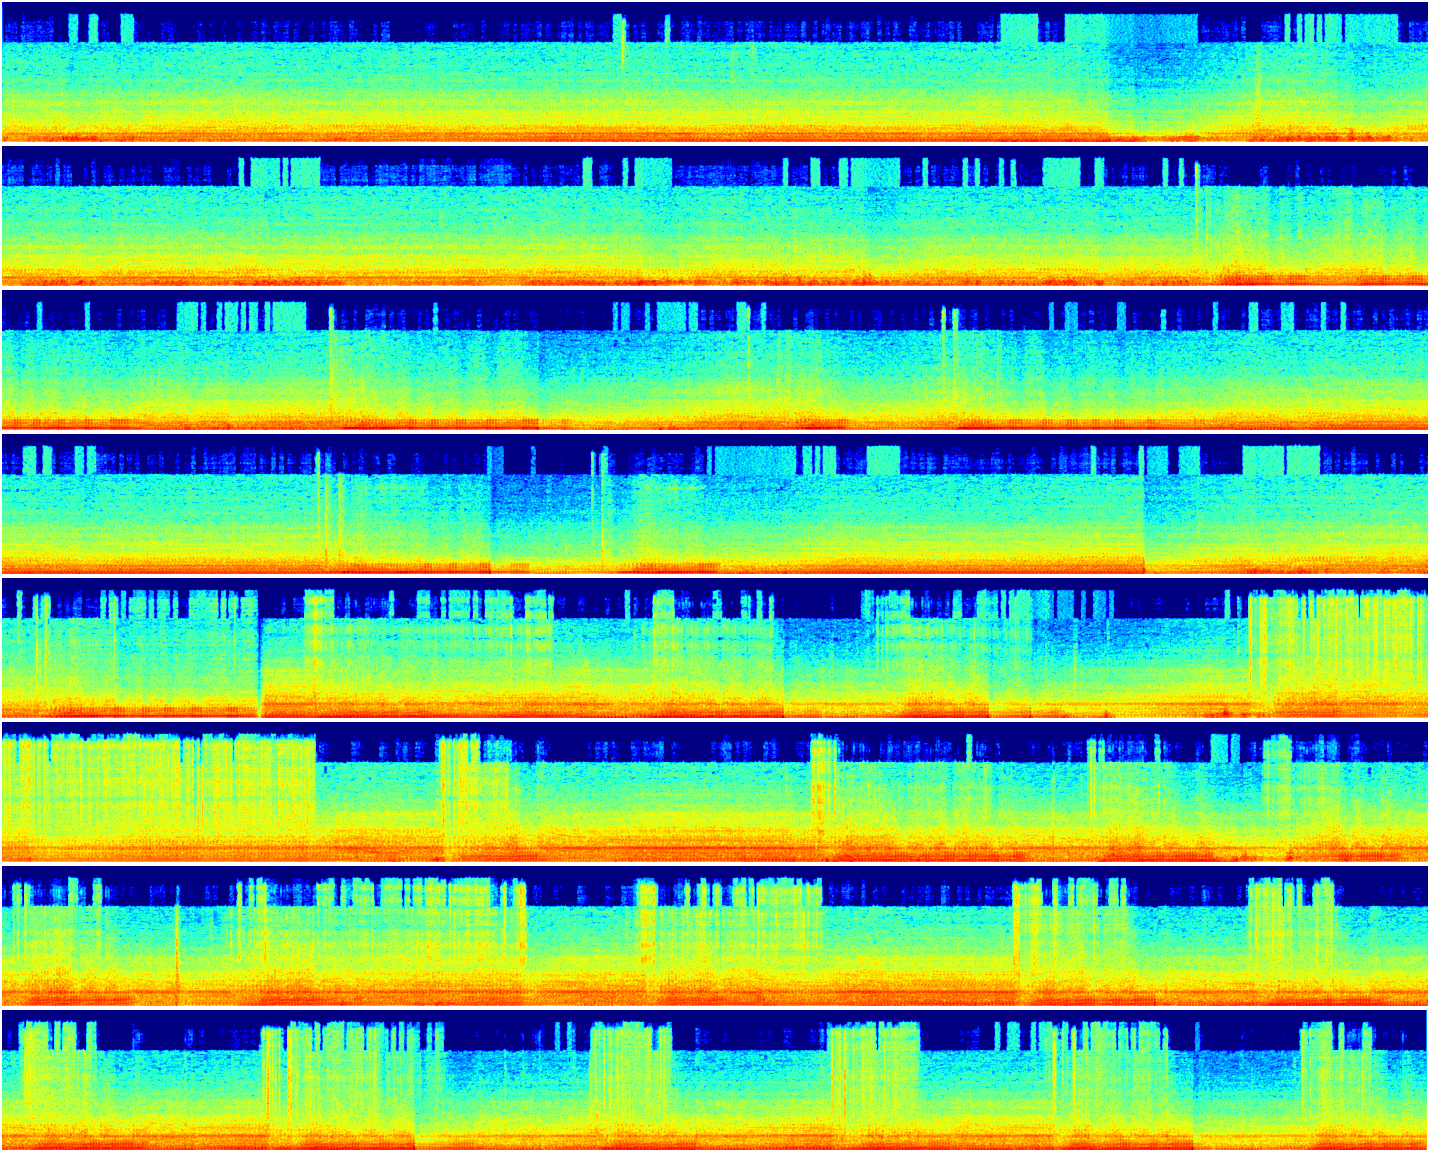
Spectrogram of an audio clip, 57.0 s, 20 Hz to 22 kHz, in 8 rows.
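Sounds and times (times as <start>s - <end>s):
engine revving: 0.0s - 57.0s
steady high whine: 0.0s - 57.0s.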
